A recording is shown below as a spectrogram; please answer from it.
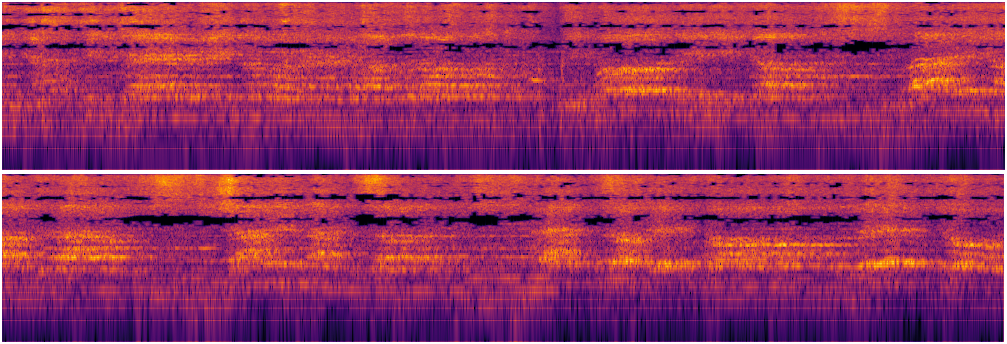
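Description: A large group of men's voices singing a worship song together, like a choir.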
